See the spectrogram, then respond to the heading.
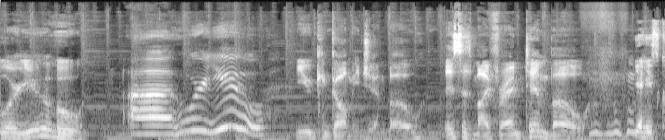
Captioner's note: laughter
